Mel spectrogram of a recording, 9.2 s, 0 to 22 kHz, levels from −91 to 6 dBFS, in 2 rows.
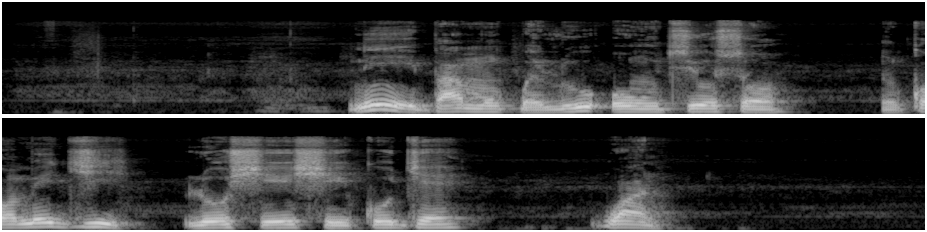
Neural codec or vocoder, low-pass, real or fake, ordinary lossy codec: none; 10.8 kHz; real; none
